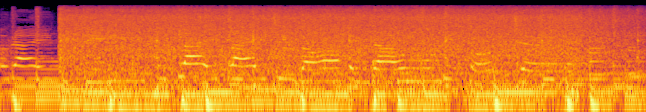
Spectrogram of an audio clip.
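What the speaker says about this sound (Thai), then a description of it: "นั่นก็คือน้ำตกตาดโตนแห่งนี้ครับ" Tat Ton waterfall in Chaiyaphum, Thailand, a wide cascade about six metres high, roars with a dense, constant rush of falling water; faint tonal sounds and birdlike chirps sit beneath the spray.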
